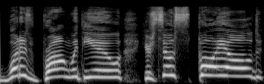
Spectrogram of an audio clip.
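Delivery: high, loud yell, slowing on spoiled; yelling at son. Retold or imitated. Mother exploding at her son in the kitchen, yelling. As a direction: snap at him in a scary, reactive way. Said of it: "And I just yelled at him".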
